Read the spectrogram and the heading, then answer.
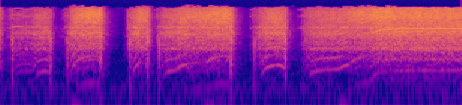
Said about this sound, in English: Yep, it's a drill. An electric drill. Hey, guess what I was drilling? Okay, I'll tell you. I'll tell you what I was drilling. A screw in to make a fishing rod holder.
